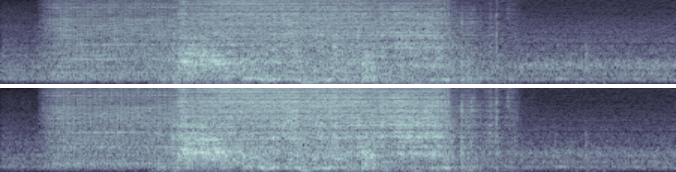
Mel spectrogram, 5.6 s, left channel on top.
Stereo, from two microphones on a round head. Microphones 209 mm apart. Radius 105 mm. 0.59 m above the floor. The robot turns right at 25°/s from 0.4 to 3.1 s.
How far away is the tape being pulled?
About 1.9 m.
